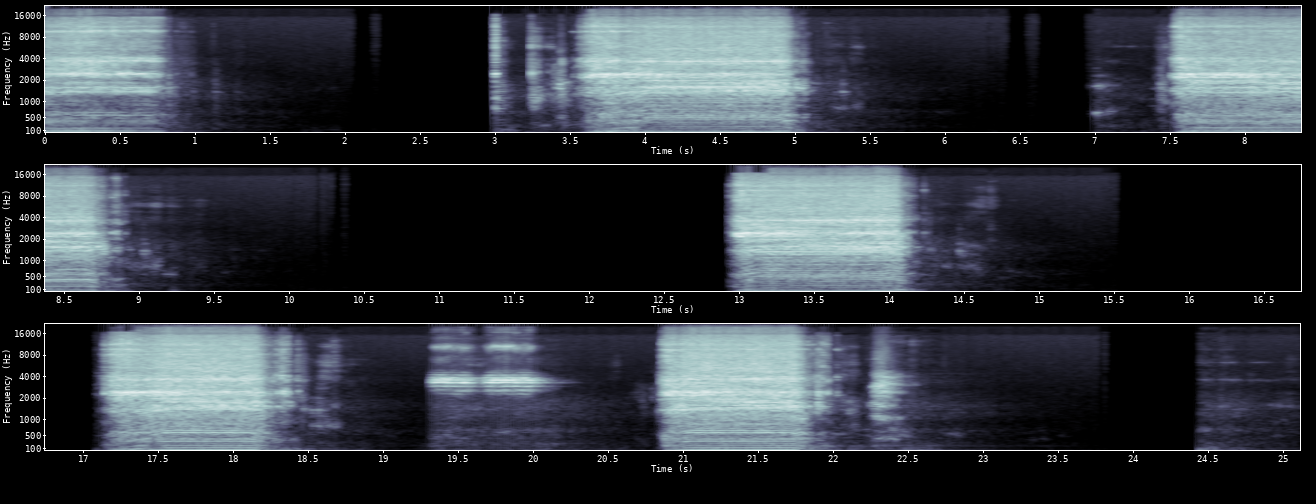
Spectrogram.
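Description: A sewing machine stitches a salwar drawstring in loud, rattling bursts of a few seconds each, separated by stretches of silence.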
